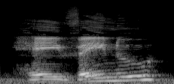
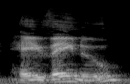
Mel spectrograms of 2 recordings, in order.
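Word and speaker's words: הבאנו: one more time for good measure slowly together hey venu shalom alaihim now we'll do column response i'll do each word and then you say the word after me hey venu hey venu shalom shalom i laid them all good did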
